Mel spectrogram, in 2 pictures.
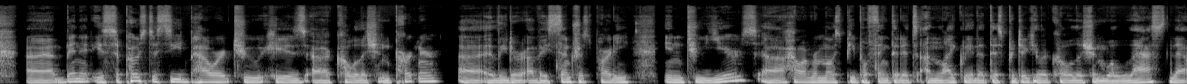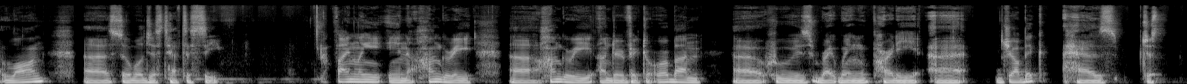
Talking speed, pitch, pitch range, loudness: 155 wpm, 95 Hz, 90-110 Hz, -19 LUFS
